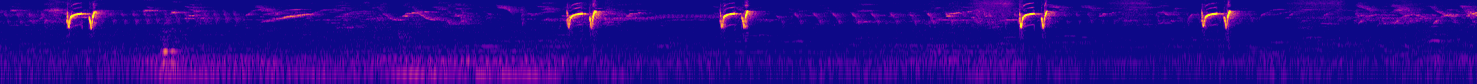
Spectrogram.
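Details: Lively bar-winged prinia song played to stimulate young cage birds: five loud doubled rising chips spaced about one to two seconds apart, with soft twittering and low hum behind.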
